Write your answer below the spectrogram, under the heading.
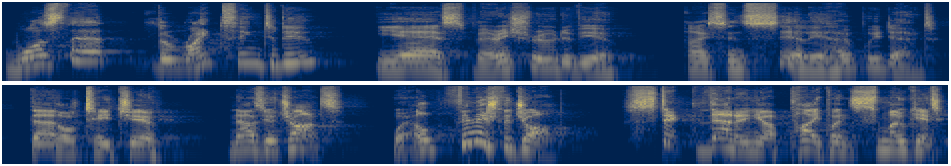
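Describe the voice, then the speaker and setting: A man's voice: a little high, very animated, slow, fairly bright tone, heavily acted. A man with a British accent voicing a haughty, sardonic magical cuff companion in a video game, posh and understated in his dry, condescending delivery. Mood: urgent. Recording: voice with long reverb.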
